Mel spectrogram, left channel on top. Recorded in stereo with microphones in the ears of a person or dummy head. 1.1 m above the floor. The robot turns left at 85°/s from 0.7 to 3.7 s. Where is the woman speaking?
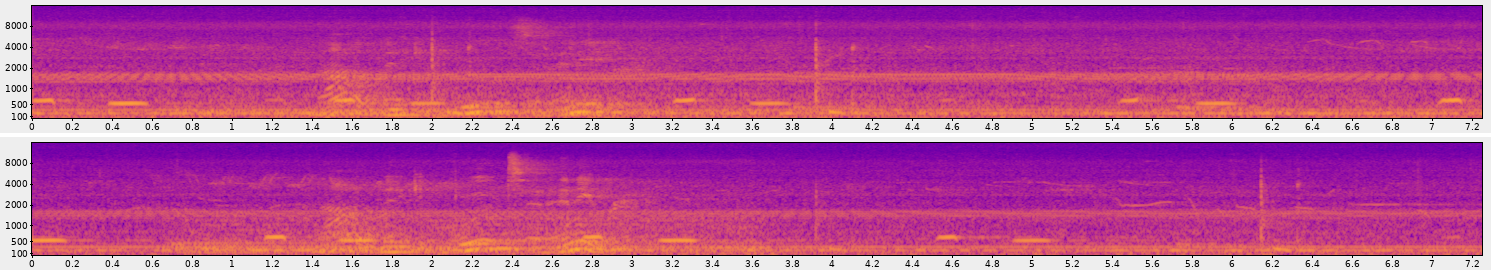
20° left, 1.2 m; by 3.1 s 130° right, 1.2 m.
